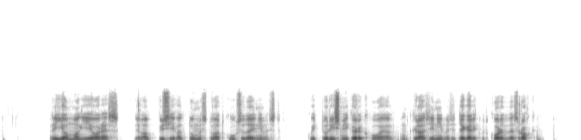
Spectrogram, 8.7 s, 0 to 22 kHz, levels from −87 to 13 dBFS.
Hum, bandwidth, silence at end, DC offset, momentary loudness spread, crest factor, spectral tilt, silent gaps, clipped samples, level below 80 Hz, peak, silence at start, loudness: none; 8 kHz; 0.75 s; under 0.1%; 12 LU; 24 dB; -5 dB/octave; 1.84-2.02 s, 4.34-4.62 s; under 0.1%; -66 dBFS; -6 dBFS; 0.75 s; -29 LUFS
